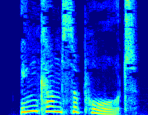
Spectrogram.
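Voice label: "income support", British English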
